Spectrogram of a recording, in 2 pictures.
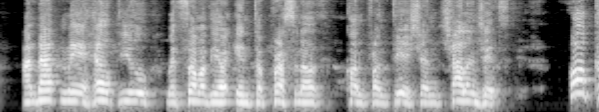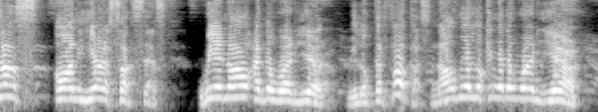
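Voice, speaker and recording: In an animated tone, a man with a high pitch raises and projects his voice with lively intonation. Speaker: motivational speaker. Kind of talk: keynote speech. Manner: fast.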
